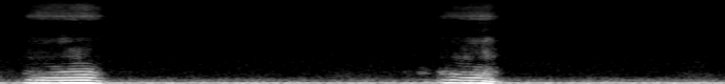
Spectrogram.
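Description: Two loud, low, rattling snores on breathing in, about four seconds apart, with quiet breathing between: ordinary snoring.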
